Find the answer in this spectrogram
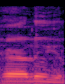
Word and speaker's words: Haroldlujah: It's Haroldlujah, like hallelujah, but my name Harold.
